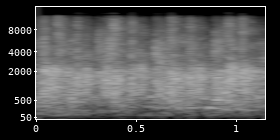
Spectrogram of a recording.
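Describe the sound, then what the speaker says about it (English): A classroom group claps in a brief, dense burst of steady applause lasting just over a second, loud and close with no clear pauses. "Clap after every class."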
